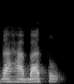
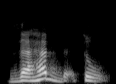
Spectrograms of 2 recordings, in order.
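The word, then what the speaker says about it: ذهبت: Ini salah ya, bukan dahahabatu. Bnya diganti dengan sukun. Naam. Zahabtu.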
